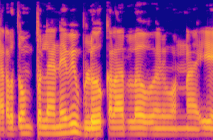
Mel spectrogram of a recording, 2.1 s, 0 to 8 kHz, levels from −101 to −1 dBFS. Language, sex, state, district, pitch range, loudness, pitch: Telugu, male, Andhra Pradesh, Srikakulam, 130-145 Hz, -16 LUFS, 135 Hz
